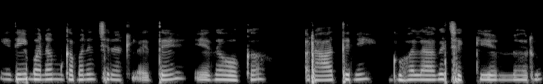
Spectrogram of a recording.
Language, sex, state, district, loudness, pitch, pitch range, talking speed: Telugu, female, Andhra Pradesh, Krishna, -21 LUFS, 225 Hz, 215-235 Hz, 90 wpm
